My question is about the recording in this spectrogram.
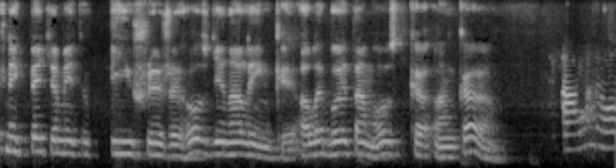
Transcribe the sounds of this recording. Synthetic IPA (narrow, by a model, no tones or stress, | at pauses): t̪xnik̚pɛcamit̪upiːʃɛʒɛɦɔzɟjɛnaliŋkɛʔalɛbɔjɛt̪amɦɔst̪kaʔaŋka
